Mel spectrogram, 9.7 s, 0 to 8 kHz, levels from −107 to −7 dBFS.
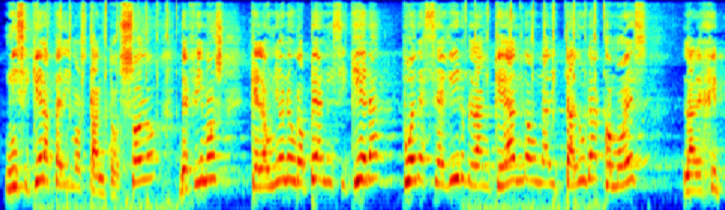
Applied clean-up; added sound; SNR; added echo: none; Scissors; 17 dB; reverberation time 0.7 s.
